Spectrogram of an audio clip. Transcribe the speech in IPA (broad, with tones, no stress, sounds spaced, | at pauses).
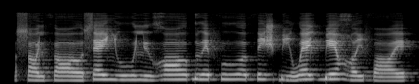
s ɔ˨ lʲ θ ɔː˨ o̯ s ɛ˦ e̯ ʎ uː˧ lʲ u˨ ɣ ɔː˧ o̯ ɠ ɯ˧ e̯ f uː˧ o̯ θ i˧ ʒ ɓ i˨ w ɛ˦ lʲ ɡ͡b e˦ ʁʷ i˧ f ɔː˧ e̯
